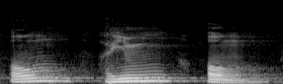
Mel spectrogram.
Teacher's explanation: ये जो अनुस्वार है इसका उच्चारण आप नाक से करो। · बहुत ध्यान से नाक से, ह्रीम का जो उच्चारण है वो नाक से करो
